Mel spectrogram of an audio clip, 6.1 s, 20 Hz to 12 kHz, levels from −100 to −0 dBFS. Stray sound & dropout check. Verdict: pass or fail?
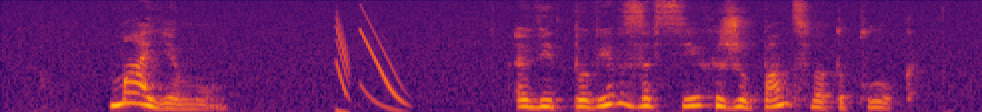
fail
